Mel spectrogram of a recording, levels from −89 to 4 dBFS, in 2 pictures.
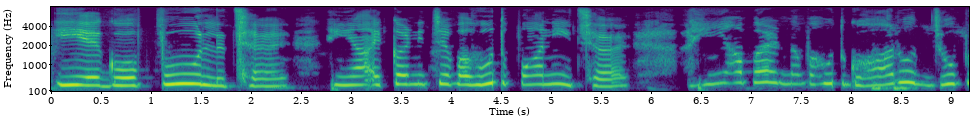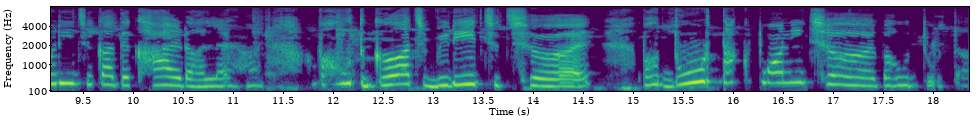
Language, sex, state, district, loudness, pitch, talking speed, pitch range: Maithili, female, Bihar, Samastipur, -15 LUFS, 305 Hz, 110 wpm, 270-330 Hz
